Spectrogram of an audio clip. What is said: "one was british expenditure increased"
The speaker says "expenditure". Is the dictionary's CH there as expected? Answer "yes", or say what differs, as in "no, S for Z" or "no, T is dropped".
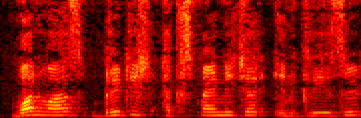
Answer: yes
